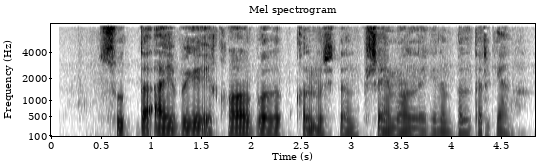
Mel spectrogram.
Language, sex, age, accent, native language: Uzbek, male, 18-24, Qashqadaryo, Uzbek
